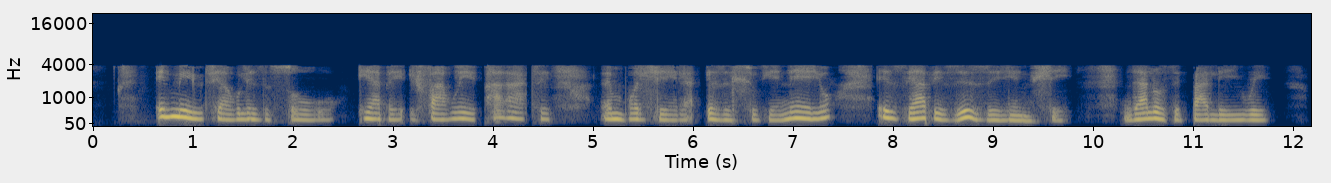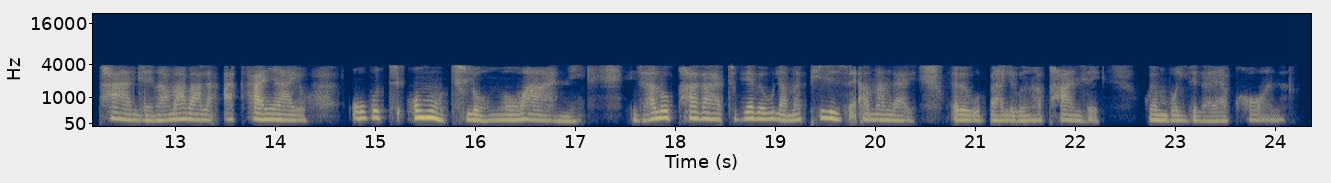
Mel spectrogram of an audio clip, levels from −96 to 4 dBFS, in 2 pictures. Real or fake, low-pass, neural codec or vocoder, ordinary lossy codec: fake; 7.2 kHz; codec, 16 kHz, 0.8 kbps, ZipCodec; AAC, 16 kbps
